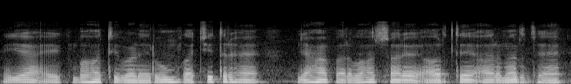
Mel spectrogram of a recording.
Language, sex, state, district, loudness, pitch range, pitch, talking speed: Hindi, male, Jharkhand, Ranchi, -17 LUFS, 100-110 Hz, 105 Hz, 180 wpm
